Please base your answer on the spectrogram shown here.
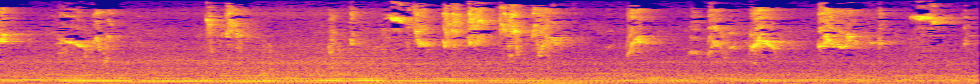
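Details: Jalak Rio myna in full song, kept to prompt other Rio mynas that are slow to sing; scratchy high chirps and squawky notes come in clusters, some pauses between, over a steady low background hum.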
